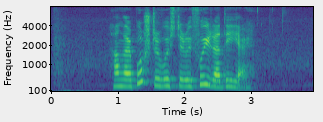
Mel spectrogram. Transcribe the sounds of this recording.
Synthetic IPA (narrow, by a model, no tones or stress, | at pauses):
hanʋaɹbʊʂʈəɹvʊjst̪ɪɾʊjfʊjɾad̪iːa̰ɹ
